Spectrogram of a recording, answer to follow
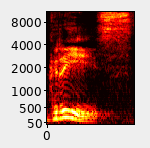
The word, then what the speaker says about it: Gris: I mean I can I think it's pronounced GRE it's pronounced gree according to Google Translate so if they're Spanish it's gree which means gray like it does in French but in French anyway um so this is a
